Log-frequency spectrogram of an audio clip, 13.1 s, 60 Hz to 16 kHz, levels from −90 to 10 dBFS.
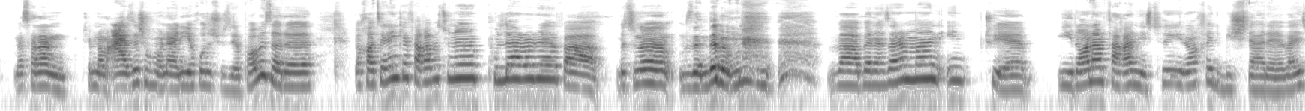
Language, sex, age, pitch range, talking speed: Persian, female, 10-29, 180-230 Hz, 150 wpm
